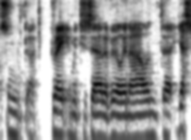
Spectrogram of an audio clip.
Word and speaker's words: Erling Haaland: He's got some great images there of Erling Haaland. Yes, pronounced correctly. Yes, we were being told by Scandinavians that it was Erling Haaland, it should be pronounced.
